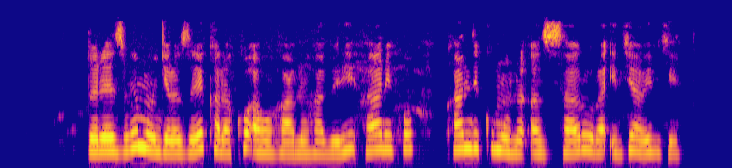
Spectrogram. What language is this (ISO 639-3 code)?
kin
